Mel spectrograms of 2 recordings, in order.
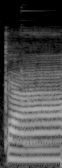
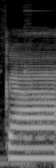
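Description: First: The word is said with a level mid tone. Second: The word is said with a high tone. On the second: "กาไม้ตรี"

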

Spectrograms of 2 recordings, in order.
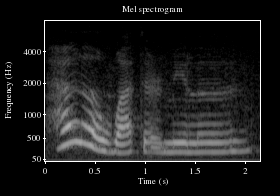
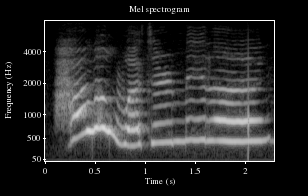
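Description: First: It is said quietly. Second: It is said loudly.

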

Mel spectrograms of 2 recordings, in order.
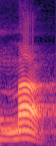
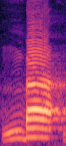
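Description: First: The b sound is silent. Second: The b sound is pronounced. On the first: The speaker calls it right. "We say mer" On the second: The speaker calls it wrong.

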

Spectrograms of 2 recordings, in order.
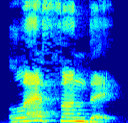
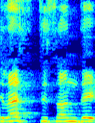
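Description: First: The t at the end of last is dropped. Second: The t at the end of last is pronounced. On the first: The speaker calls it right. "بص التي اللي في الآخر دي بناكلها" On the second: The speaker calls it wrong. "تقولش last Sunday"

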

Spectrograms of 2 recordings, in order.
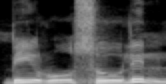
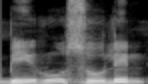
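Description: No difference in how they are said.

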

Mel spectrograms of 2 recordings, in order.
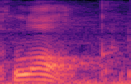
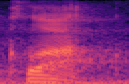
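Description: First: It is said with a British accent. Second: It is said with an American accent. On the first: "영국 애들은 Clock 이러고" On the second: "미국 애들은 Clock 이릅니다"

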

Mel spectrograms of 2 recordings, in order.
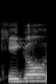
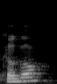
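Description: First: It is said in a Polish-Ukrainian Yiddish pronunciation. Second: It is said in a non-Polish Yiddish pronunciation.

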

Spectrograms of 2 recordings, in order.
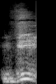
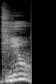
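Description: First: The letter ends cleanly on the 'ee' vowel. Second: The letter ends with an added 'oo' glide. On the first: The speaker calls it right. "এটা ঠিক ভি" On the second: The speaker calls it wrong. "আমরা অনেকে ভিউ বলি, ভিউ না"

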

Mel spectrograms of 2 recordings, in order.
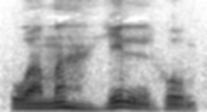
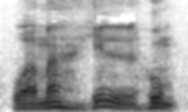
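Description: Both takes have the same delivery.

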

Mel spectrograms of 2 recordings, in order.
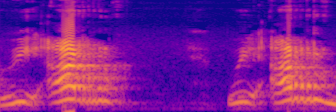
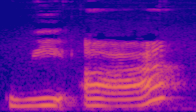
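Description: First: The R sound is strong and rolled. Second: The R sound is soft and light. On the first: The speaker calls it wrong. "jangan bilang we are going around. Jadi aneh dengarnya" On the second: The speaker calls it right. "Dilembutin aja R-nya. Jadi seperti we are"

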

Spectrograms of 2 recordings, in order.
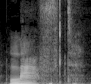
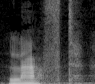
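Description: No difference in how they are said.

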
